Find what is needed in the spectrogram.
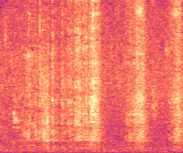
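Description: A metal spoon spreading butter across the cut face of a toasted hoagie roll, making a few soft scraping strokes.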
